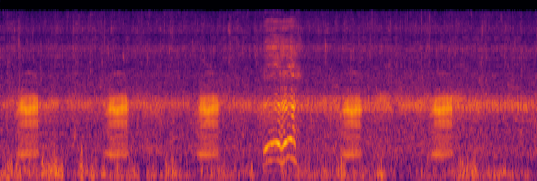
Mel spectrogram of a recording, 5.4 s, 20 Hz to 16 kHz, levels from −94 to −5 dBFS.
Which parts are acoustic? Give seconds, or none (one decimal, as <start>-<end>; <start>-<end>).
1.8-2.7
